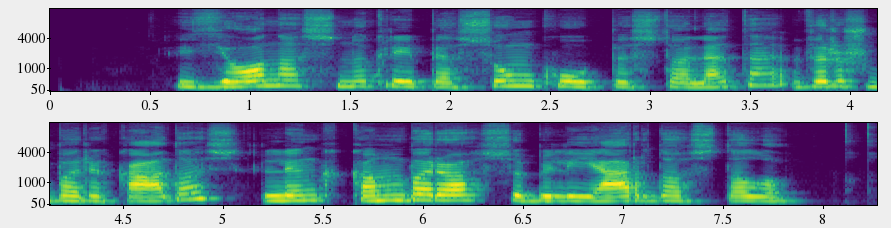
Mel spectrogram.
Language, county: Lithuanian, Vilnius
